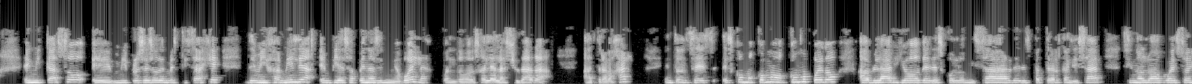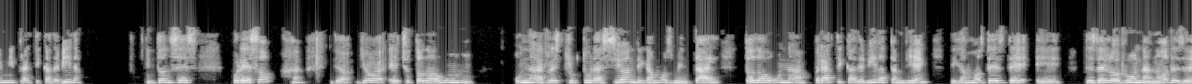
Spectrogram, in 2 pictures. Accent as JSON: {"language": "Spanish", "town": "Machachi", "region": "Pichincha", "country": "Ecuador", "lives_now": "Quito, Ecuador", "said": "aquí voy viviendo un año y medio aquí en Quito. Yo soy de Machachi, estamos entre Cotopaxi y Quito, pero digamos vengo de una matriz pansalea"}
